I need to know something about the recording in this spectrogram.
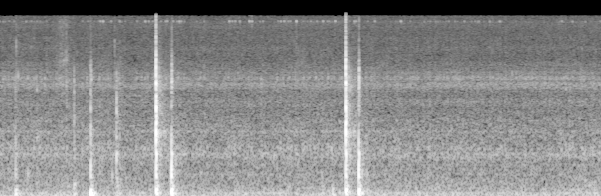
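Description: A few sharp computer mouse clicks over a faint steady hiss, most in the first two seconds and one more pair about three and a half seconds in.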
